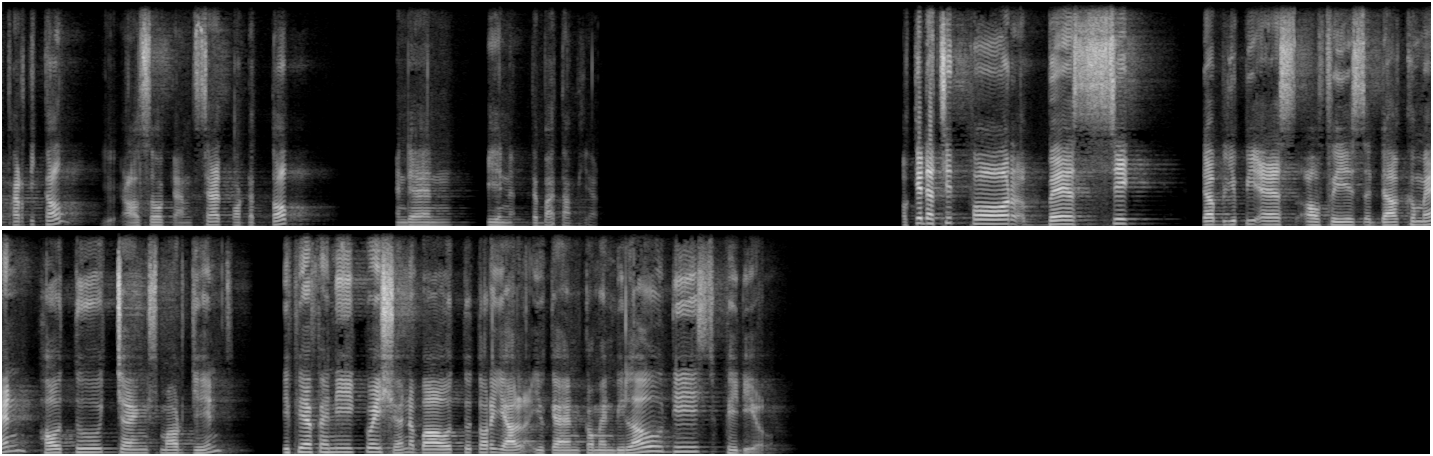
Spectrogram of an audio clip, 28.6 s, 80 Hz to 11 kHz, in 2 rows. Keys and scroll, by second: 23.9 Print.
